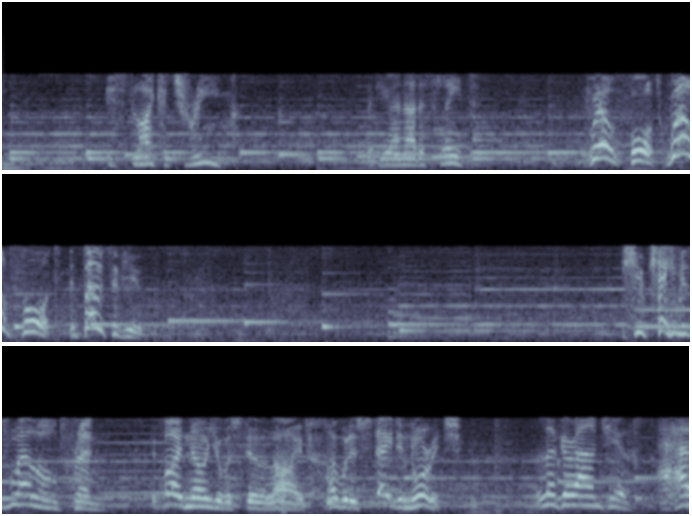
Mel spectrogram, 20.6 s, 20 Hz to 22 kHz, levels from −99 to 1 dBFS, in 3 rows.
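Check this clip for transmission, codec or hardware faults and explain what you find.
Nothing here needs fixing: the audio came through a call path whose codec and jitter buffer did their normal job, and the missing content above 4 kHz is simply the narrow band that a G.711 mu-law style link carries.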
